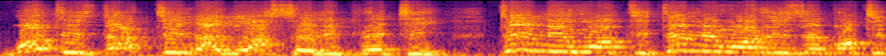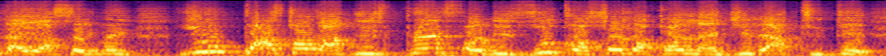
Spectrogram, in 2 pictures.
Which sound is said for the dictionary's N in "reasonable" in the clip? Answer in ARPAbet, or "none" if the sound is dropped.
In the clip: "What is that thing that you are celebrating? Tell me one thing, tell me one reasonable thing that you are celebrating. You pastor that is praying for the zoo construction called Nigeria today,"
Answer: none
